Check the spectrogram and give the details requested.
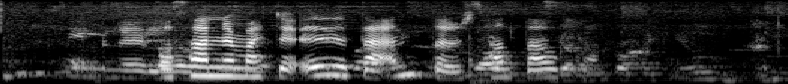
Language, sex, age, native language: Icelandic, female, 14, Icelandic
